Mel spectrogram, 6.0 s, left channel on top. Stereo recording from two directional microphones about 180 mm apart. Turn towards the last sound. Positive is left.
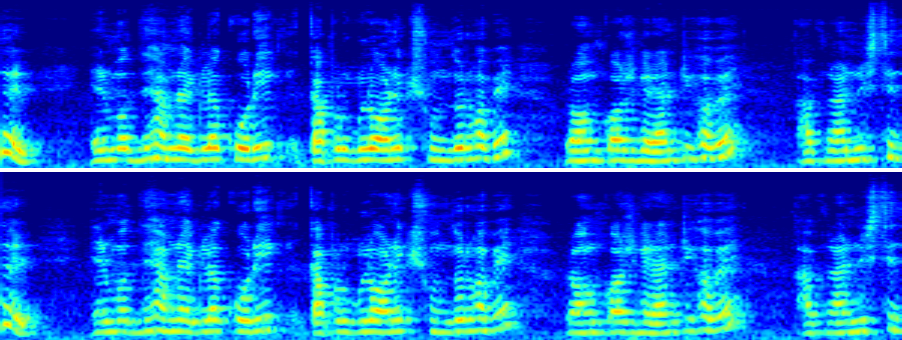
turn(degrees=40)  # may be behind; listen again after turning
